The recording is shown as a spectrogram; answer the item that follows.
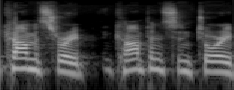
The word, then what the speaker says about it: compensatory: You're putting the emphasis on the wrong syllable. Yeah, I'm sorry. I've been talking a lot lately. I'm over my own voice. It's compensatory.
